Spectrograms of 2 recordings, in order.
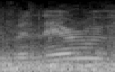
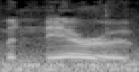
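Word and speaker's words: Monaro: In 400 m, turn left onto Monero Highway B23. Okay. They're saying it Monero, but it's spelled Manaro.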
